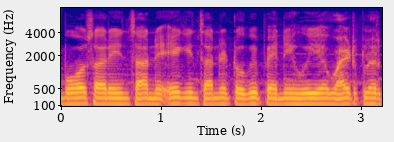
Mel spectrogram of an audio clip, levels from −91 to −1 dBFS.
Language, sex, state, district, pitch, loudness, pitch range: Hindi, male, Jharkhand, Palamu, 125 Hz, -15 LUFS, 125-130 Hz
